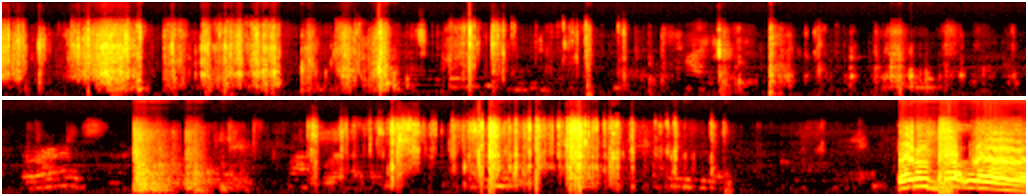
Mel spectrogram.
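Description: Foil trading-card pack wrappers and packs being handled and torn open, giving irregular crinkling and crackling rustles with short pauses between them.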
